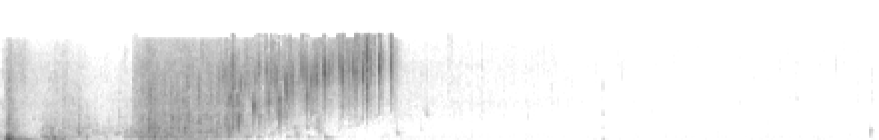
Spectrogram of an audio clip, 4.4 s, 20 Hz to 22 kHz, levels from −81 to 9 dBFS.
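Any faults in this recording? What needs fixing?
Pre-emphasis left on from 0.67 s to the end. Treble was boosted without the matching cut, about 11 dB at 10 kHz, fitting a J.17 curve, so the sound is thin and bright. Apply the matching de-emphasis at the receiving or playback end.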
